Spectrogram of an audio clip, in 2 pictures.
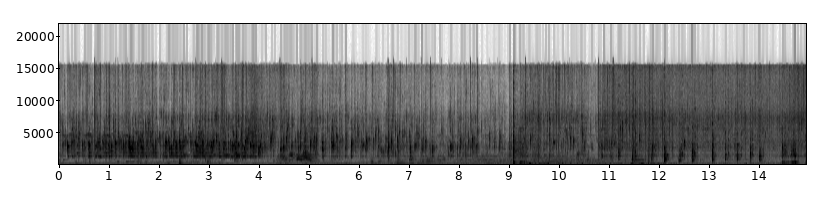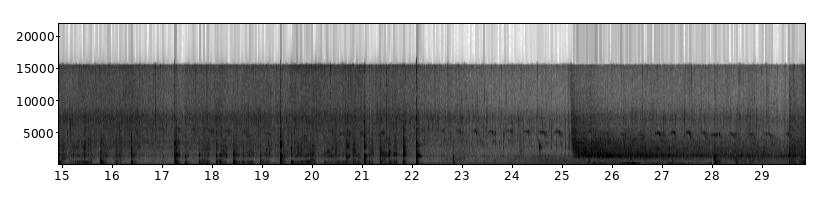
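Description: Hot oil sizzling and crackling in a steel wok as minced garlic and chili fry in it. About 25 seconds in the sizzle suddenly grows louder, as the sauce hits the hot oil.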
